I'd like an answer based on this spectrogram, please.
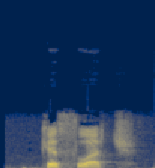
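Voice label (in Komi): "кеслач", Komi, female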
